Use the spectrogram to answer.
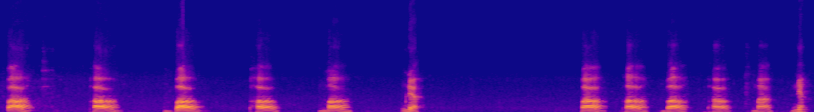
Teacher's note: तो ये ध्वनियां कौन सी, दो ओठ से, मतलब ओठ से जो निकलती हैं, ओष्ठ ध्वनि कहते हैं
